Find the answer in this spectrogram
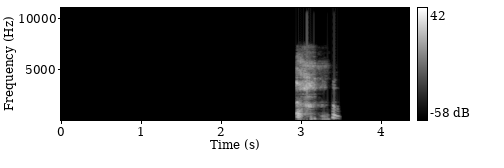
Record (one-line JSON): {"cough_length": "4.4 s", "cough_amplitude": 28668, "cough_signal_mean_std_ratio": 0.22, "survey_phase": "beta (2021-08-13 to 2022-03-07)", "age": "18-44", "gender": "Female", "wearing_mask": "No", "symptom_runny_or_blocked_nose": true, "symptom_sore_throat": true, "symptom_abdominal_pain": true, "symptom_fatigue": true, "symptom_onset": "12 days", "smoker_status": "Ex-smoker", "respiratory_condition_asthma": false, "respiratory_condition_other": false, "recruitment_source": "REACT", "submission_delay": "1 day", "covid_test_result": "Negative", "covid_test_method": "RT-qPCR"}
